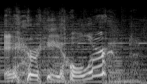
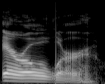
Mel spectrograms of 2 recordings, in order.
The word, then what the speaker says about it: Aerolar: It's more like aerolar. Aerolar. I think that's a better pronunciation is aerolar.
